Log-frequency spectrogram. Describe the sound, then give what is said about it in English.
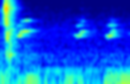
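A dog lets out one sharp bark, then a few short, high-pitched whines, heard faint with no one talking. “if anyone can hear that, that's my dog going nuts.”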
